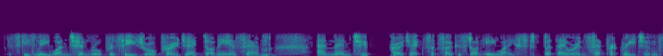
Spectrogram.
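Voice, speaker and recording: A webinar presenter with a cold and a croaky voice, explaining the material step by step, slide by slide. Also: medium pitch. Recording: tinny phone-like line, dry sound.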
